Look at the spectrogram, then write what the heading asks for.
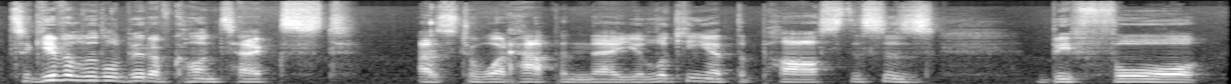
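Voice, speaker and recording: A man with a mid-pitched voice gives casual explanatory commentary as a video host. He sounds unscripted and pauses to search for words.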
